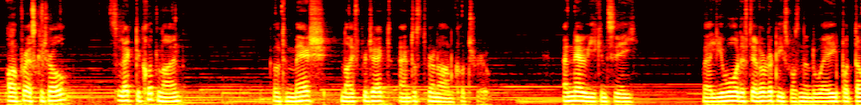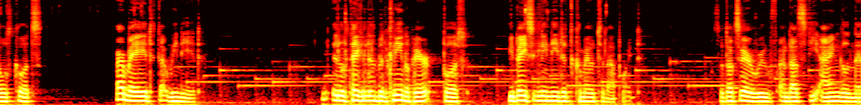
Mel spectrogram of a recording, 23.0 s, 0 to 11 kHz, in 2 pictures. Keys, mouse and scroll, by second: 1.4 ctrl+click, 3.7-6.2 drag, 7.6 click, 8.5 middle click, 9.4-9.7 scroll down 1, 9.7-11.5 middle drag, 11.5 click, 12.2 click, 12.7 click, 13.3 click, 13.9 scroll up 1, 14.4 scroll down 1, 14.7 middle click, 15.1-15.4 scroll up 1, 15.4-19.5 middle drag, 19.5 click, 19.9-22.9 middle drag.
